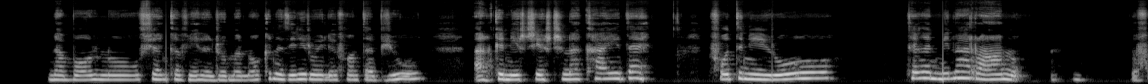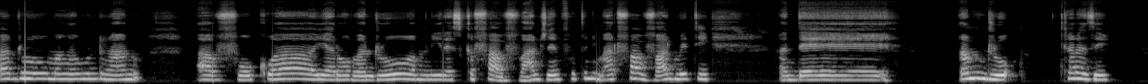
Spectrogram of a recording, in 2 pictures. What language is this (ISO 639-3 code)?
xmv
